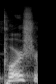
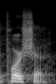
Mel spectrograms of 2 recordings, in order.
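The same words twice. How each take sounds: First: "Porsche" said as "porsh"; "Porsche" as one syllable, ending on sh. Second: "Porsche" said as "POR-sha"; "Porsche" in two syllables, ending in -sha. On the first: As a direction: say "Porsche" with a silent final e. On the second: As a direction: sound the final e of "Porsche" as uh. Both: Shown as a demonstration. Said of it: "Is it Porsche or Porsche?".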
